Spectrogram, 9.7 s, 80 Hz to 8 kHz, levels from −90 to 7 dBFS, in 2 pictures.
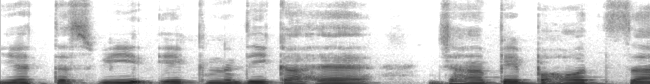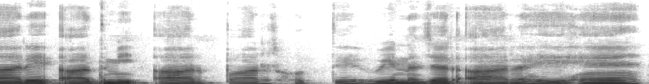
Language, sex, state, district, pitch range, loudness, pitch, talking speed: Hindi, male, Jharkhand, Deoghar, 115-120 Hz, -17 LUFS, 115 Hz, 115 wpm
